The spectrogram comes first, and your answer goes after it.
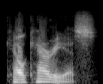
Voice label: "calcareous", American

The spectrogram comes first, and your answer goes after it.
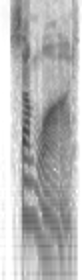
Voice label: "somewhat", American

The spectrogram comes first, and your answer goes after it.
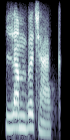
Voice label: "lumberjack", Indian

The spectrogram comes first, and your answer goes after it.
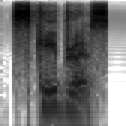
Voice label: "scabrous", Indian

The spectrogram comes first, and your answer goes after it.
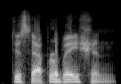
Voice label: "disapprobation", American

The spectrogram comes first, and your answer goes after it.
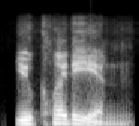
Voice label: "Euclidean", American

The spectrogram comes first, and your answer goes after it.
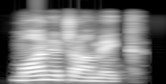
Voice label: "monatomic", Indian

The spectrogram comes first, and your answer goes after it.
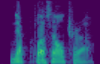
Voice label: "ne plus ultra", American

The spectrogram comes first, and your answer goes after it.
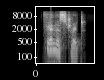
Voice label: "fenestrate", Indian

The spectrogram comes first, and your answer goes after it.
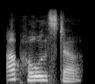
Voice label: "upholster", Indian

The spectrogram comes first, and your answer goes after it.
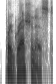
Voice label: "progressionist", American

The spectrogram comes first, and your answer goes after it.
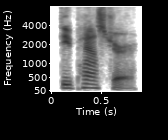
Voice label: "depasture", American

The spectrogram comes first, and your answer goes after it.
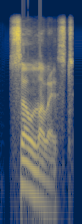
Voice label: "soloist", British

